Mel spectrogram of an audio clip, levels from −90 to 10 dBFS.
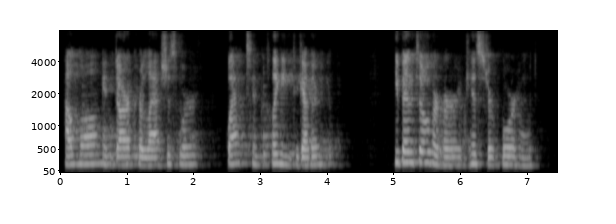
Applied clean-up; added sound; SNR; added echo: neural mask model DeepFilterNet 3.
